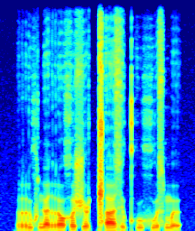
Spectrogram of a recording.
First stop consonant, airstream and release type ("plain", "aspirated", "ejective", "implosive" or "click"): click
